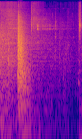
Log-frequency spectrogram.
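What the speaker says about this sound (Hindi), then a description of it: "दरवाजा तोड़ दो।" A door is forced open in a house during a tense search, one loud burst of impact followed by fading noise and a smaller knock near the end.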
